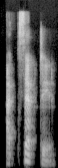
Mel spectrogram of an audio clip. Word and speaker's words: accepted: Killed, accepted, needed. En los últimos dos pronuncio la e porque aquí hay una t y acá hay una d.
